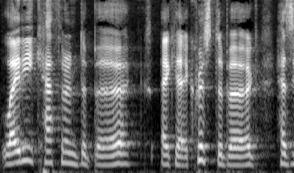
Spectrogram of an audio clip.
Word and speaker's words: Bourgh: Is that how I say that? B-O-U-R-G-H. De Bourgh. – Wait, spell it again. I'm dyslexic. – B-O-U-R-G-H. – Well, that's Bourgh.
